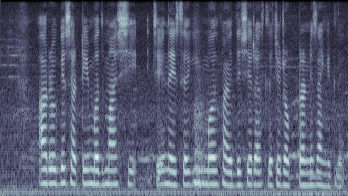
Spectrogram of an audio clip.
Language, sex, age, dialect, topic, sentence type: Marathi, female, 41-45, Standard Marathi, agriculture, statement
